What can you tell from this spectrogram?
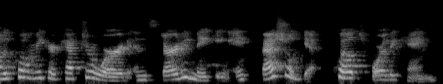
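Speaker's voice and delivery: plain reading voice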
